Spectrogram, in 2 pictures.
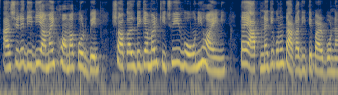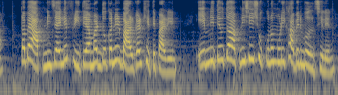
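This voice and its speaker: A woman's voice: sits high, lively intonation, moderate pace, fairly bright tone, faint music behind. A woman voicing an earnest, polite and determined young mother in a family cartoon.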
